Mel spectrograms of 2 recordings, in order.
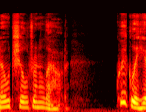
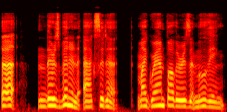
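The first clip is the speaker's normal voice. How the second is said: quaking voice; 5 semitones higher, 3 dB louder than usual. A narrator's reading. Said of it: "Isaiah's voice quaked".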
